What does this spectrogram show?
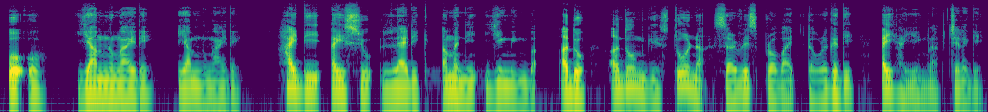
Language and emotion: Manipuri, neutral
